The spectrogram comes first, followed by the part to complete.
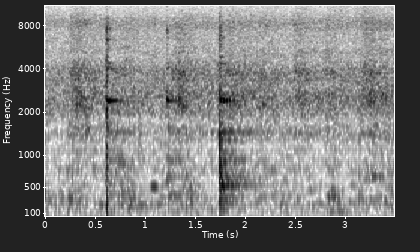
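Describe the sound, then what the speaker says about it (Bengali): Flowers frying lightly in a pan with salt and turmeric give a steady soft sizzle, with a few stirring clicks and scrapes over it and no talk. "আমি নুন হলুদ দিয়ে ভেজে নিলাম, হালকা করে ভাজবো"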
